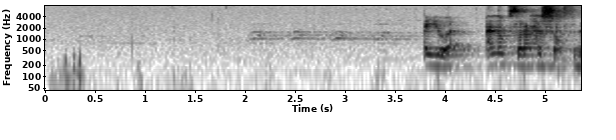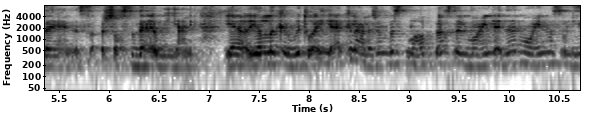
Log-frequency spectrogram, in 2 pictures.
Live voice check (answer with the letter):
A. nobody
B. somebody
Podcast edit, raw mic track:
B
